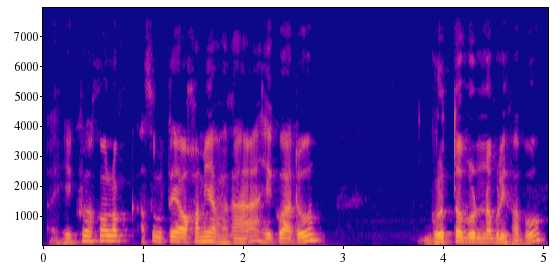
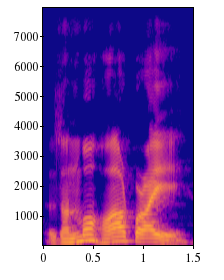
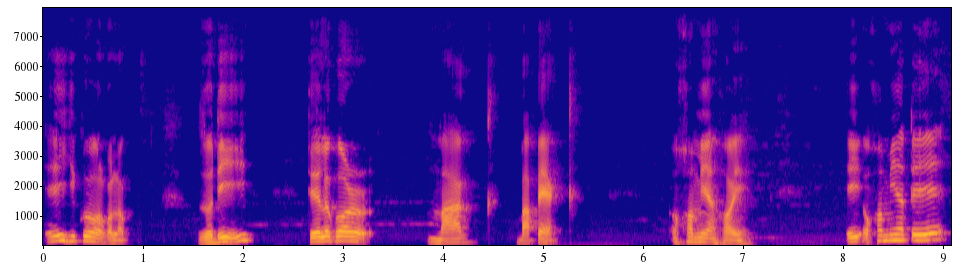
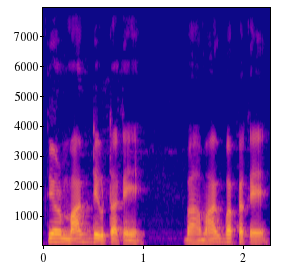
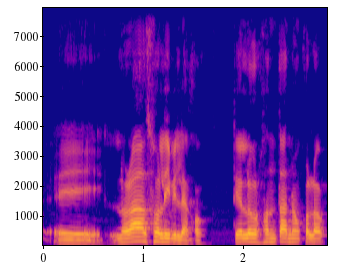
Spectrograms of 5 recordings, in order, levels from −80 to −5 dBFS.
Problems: none marked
